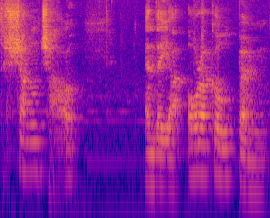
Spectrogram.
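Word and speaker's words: 商朝: to the Xiang dynasty, which in Chinese would be pronounced Shangchao, and they are oracle bone script.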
